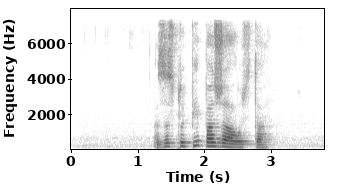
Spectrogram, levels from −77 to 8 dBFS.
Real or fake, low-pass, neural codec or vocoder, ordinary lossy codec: real; 7.2 kHz; none; AAC, 48 kbps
